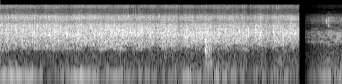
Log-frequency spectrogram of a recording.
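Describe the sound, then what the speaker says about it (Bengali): Paneer pieces fry in a pan with a dense, steady sizzle held at close range for about three seconds, then cut off abruptly before a fainter hiss returns. "পনিরগুলো আমার হালকা করে ভেজে নিয়েছি"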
